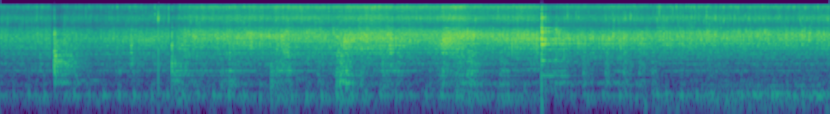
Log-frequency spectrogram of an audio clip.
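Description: Mixed vegetables with peas and cauliflower tipped into a pan of hot frying masala, a loud continuous sizzle with stirring scrapes and a few sharp clinks, close up with no talking.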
